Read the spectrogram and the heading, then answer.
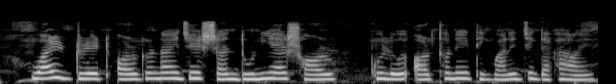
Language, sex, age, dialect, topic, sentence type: Bengali, female, 18-24, Northern/Varendri, banking, statement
